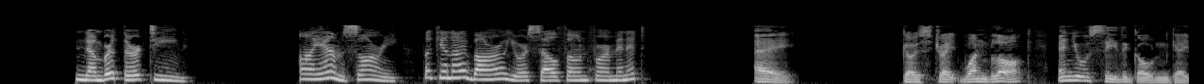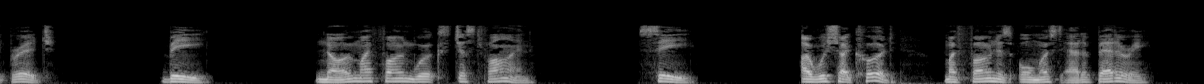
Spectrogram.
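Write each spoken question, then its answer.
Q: I am sorry, but can I borrow your cell phone for a minute?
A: C: I wish I could. My phone is almost out of battery.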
